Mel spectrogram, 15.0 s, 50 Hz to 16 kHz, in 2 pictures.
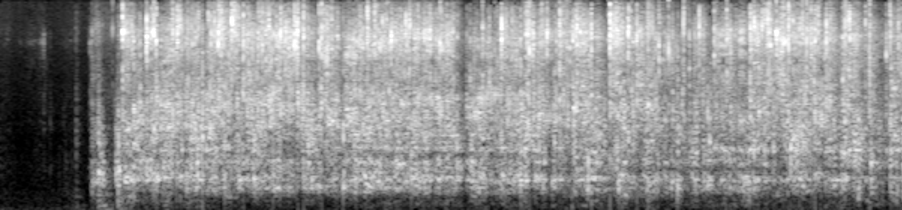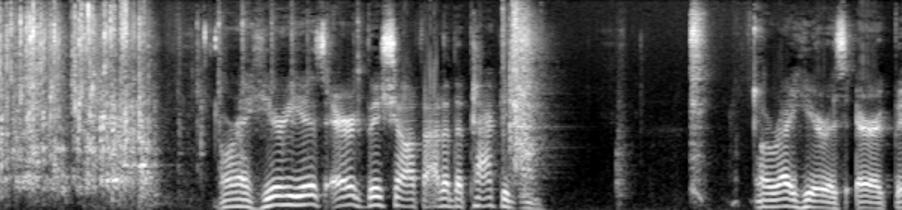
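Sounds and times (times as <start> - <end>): crowd applauding and cheering: 0.9 - 8.8.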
